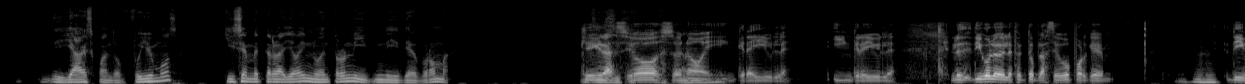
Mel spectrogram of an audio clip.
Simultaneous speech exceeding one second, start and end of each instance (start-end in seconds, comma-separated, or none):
5.8-7.3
